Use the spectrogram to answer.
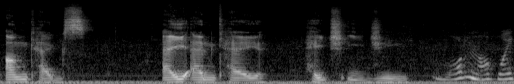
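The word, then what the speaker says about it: ankheg: were tame ones there uh they are called unkegs a-n-k-h-e-g what an odd way to spell it yeah it's it's pretty hard um they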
